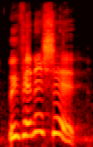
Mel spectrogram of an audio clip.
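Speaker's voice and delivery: high and thrilled; excited. Real, not acted. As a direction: cheer the finish. Celebrating finishing chapter.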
